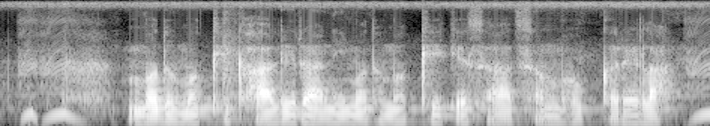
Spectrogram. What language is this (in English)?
Bhojpuri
